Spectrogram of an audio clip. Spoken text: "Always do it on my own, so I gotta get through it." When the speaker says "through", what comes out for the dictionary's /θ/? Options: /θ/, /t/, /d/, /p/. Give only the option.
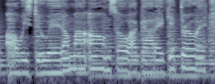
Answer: /θ/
